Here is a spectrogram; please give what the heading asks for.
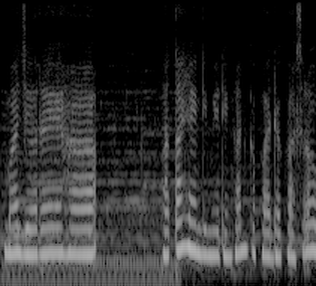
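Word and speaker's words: مجريها: Jangan sampai salah yaitu dengan memiringkan patah pada huruf ro kepada kasrah Hai jadi cara membacanya tidak majroha akan tetapi menjadi majreha Fatah yang dimiringkan kepada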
